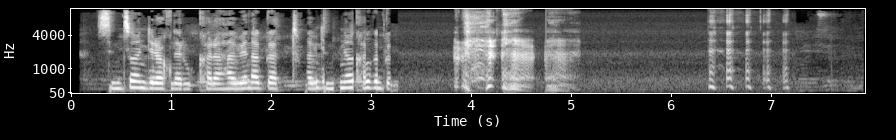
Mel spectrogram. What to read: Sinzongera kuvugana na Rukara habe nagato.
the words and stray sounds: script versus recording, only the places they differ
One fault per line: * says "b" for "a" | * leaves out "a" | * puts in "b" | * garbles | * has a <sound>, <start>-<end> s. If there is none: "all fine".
* leaves out "kuvugana"
* garbles
* has a throat clearing, 3.8-5.1 s
* has a laugh, 6.4-7.2 s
